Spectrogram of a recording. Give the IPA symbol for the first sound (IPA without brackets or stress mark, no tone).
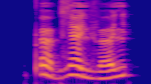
pʼ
